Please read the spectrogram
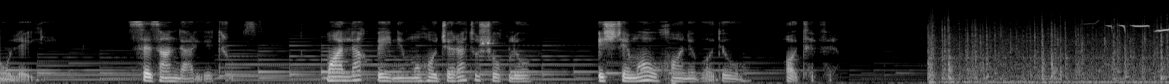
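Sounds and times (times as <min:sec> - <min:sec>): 
speech: 0:00.2 - 0:00.5, 0:01.3 - 0:05.4, 0:06.0 - 0:08.4
steady pouring rain: 0:09.3 - 0:11.6
thin bird chirps: 0:09.3 - 0:11.6.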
